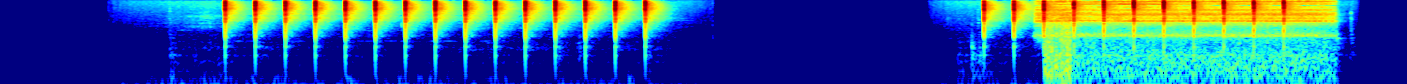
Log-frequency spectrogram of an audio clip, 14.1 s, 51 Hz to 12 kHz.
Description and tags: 15 - Gas switch
CZ, Czech, Pansk, Panska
